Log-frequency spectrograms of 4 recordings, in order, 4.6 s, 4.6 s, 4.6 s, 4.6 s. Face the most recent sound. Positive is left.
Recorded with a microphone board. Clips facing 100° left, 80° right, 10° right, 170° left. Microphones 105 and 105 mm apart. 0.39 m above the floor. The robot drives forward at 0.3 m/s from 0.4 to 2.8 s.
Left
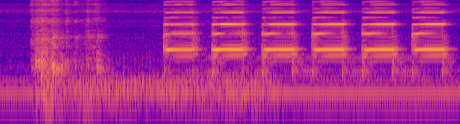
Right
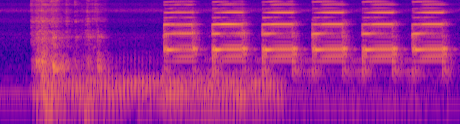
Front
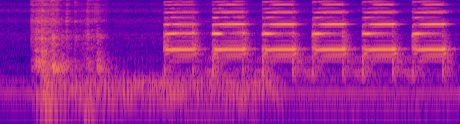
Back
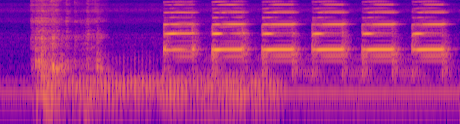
turn(degrees=165)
